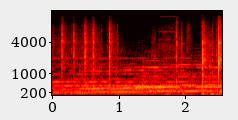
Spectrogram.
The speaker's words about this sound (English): In this scene from the film, Schindler and his bookkeeper Stern, played by Liam Neeson and Ben Kingsley, are typing up the list of Jewish workers who will fall under Schindler's protection.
